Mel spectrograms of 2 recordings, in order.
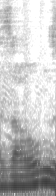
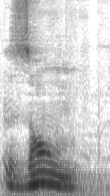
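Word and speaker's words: Zaun: Я все время душу за название Заун, Заун а он произносится как «зон». И вот не знаю, почему решили называть «заун», «заун».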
